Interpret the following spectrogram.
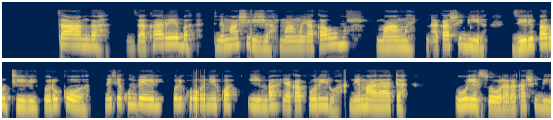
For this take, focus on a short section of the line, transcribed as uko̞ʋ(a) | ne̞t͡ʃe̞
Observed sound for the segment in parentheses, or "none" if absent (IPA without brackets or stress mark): a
